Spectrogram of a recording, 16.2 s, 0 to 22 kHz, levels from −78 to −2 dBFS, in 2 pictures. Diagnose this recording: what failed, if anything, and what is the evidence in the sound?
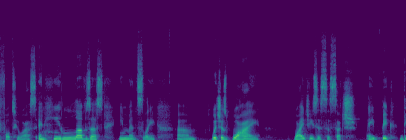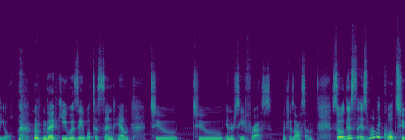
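Timecode bleed in the analogue wiring stage. From 10.12 s, just after "was able to", and continuing to the end, a faint chirping warble sits roughly 40 dB below the speech, flipping between pitches near 1 and 2 kHz. Linear timecode from an adjacent track or cable is leaking in. Its pattern repeats at a frame rhythm consistent with 23.976 fps code. A steady whine or ground hum holds one pitch, while this alternates in a rhythmic, data-like way.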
